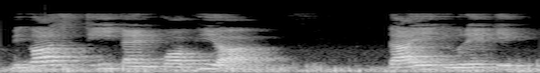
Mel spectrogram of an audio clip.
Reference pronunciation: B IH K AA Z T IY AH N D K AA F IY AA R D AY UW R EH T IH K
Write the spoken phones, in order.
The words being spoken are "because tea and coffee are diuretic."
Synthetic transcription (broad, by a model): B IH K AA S T IY AH N D K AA P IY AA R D AY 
